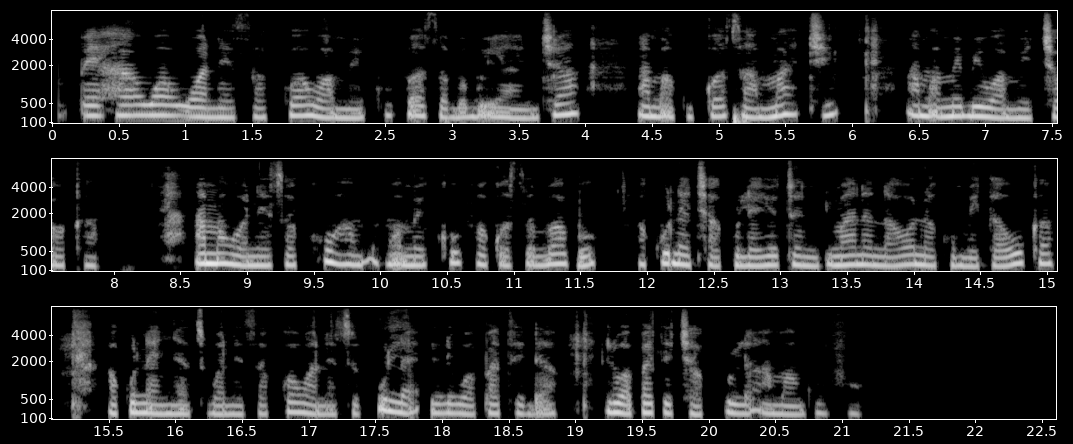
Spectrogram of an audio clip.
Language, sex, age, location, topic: Swahili, female, 18-24, Nakuru, agriculture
